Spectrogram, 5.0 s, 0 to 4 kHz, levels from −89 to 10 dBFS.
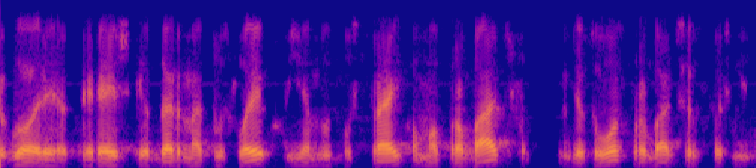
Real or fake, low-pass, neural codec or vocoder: fake; 3.6 kHz; codec, 16 kHz, 8 kbps, FunCodec, trained on LibriTTS, 25 frames a second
